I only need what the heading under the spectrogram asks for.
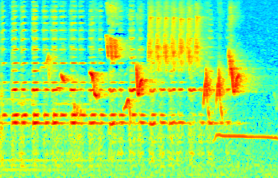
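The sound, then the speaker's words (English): A nightingale sings loudly, a rapid stream of varied whistles, sharp chirps and buzzy trills, ending on a long pure whistled note, with no voices. “You can hear a nightingale almost on a clear night over a mile away, and the power that they put out is extraordinary.”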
